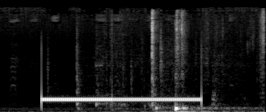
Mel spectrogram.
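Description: A steady, loud telephone dial tone holds for about two seconds while a phone call is placed to a guest, then cuts off abruptly, with faint room noise and a few soft clicks underneath.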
